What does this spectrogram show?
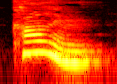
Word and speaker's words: column: Column. The silent letter here is N.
